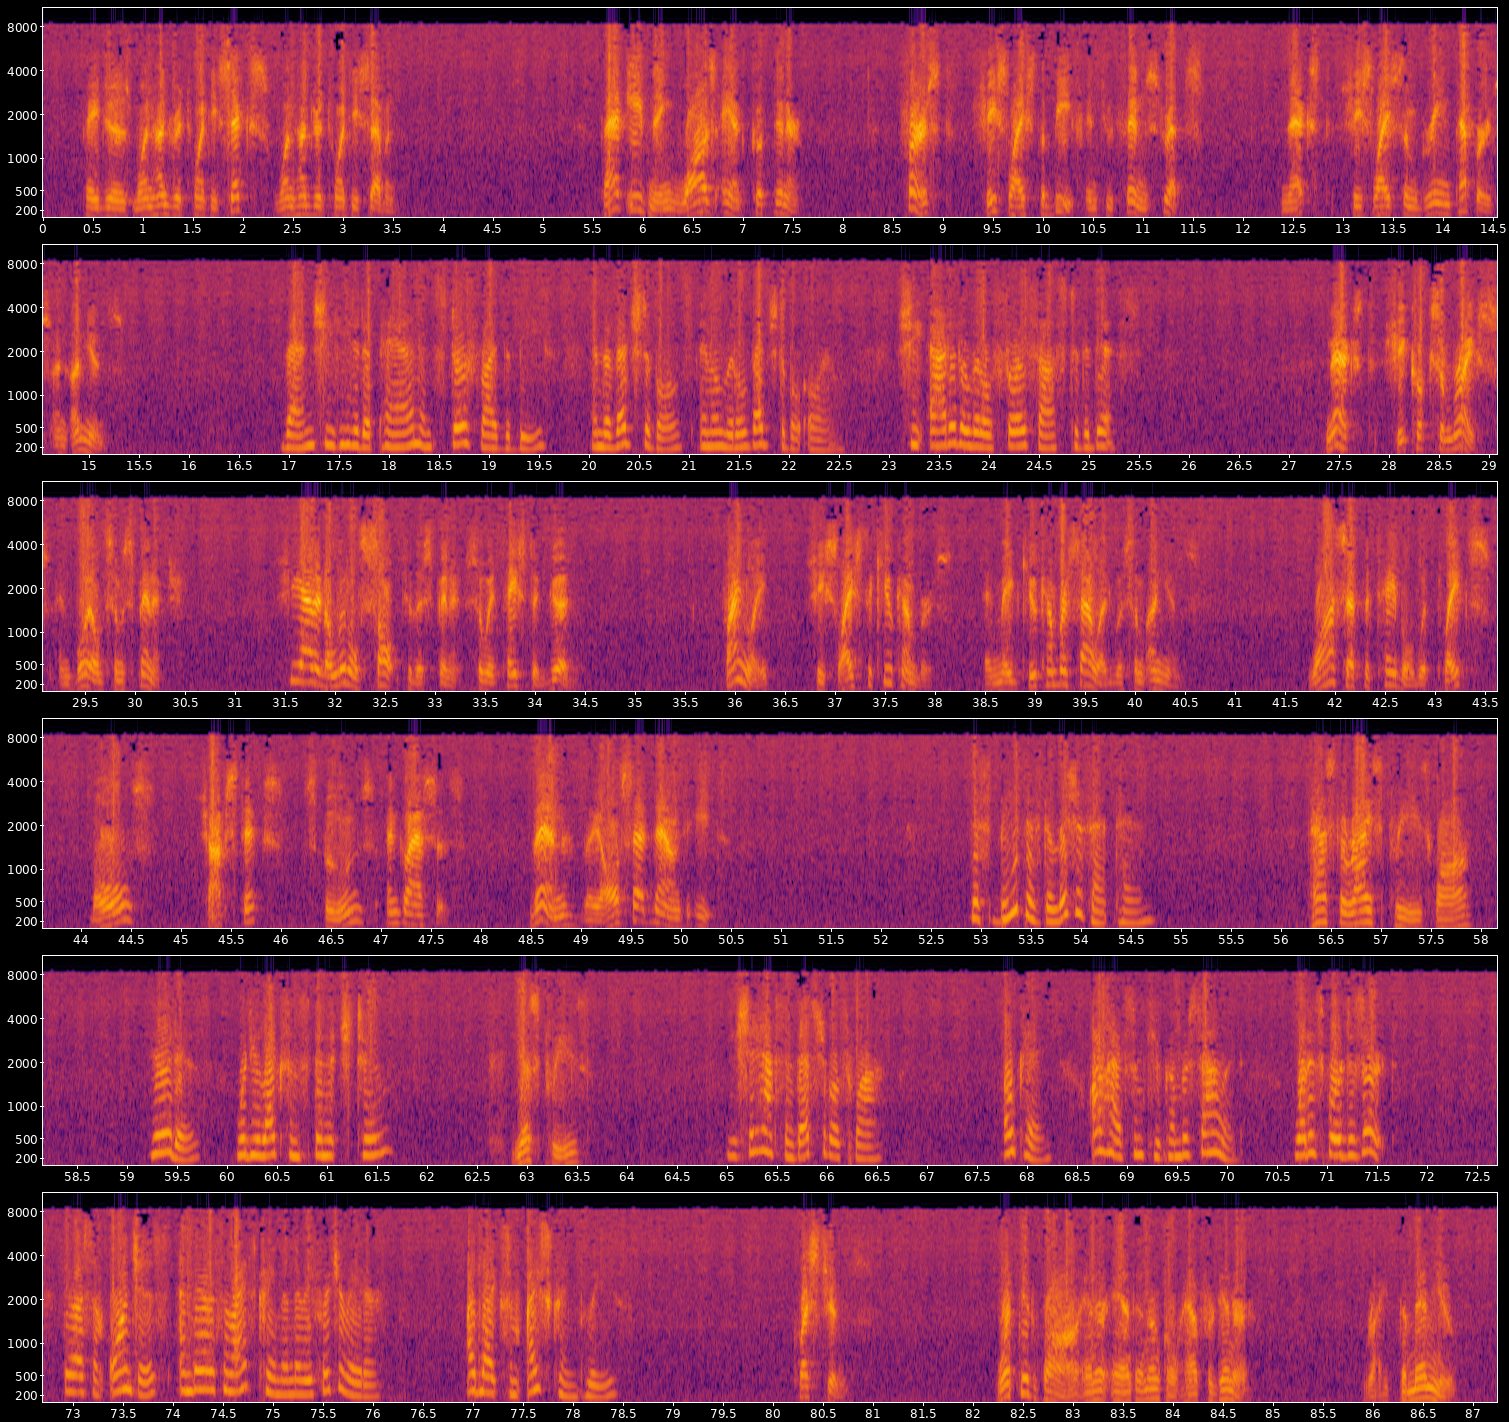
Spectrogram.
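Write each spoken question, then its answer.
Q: What did Hua and her aunt and uncle have for dinner? Write the menu.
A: Stir-fried beef with green peppers and onions, rice, boiled spinach, cucumber salad, and ice cream or oranges for dessert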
